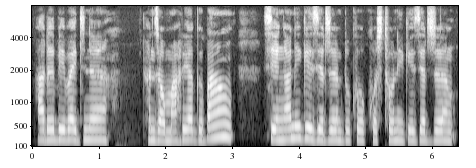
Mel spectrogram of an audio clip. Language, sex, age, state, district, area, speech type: Bodo, female, 45-60, Assam, Chirang, rural, spontaneous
